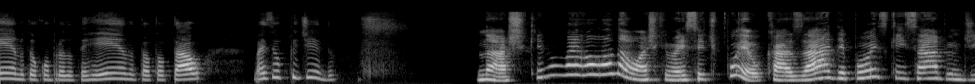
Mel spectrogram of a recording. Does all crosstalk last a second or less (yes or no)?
yes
